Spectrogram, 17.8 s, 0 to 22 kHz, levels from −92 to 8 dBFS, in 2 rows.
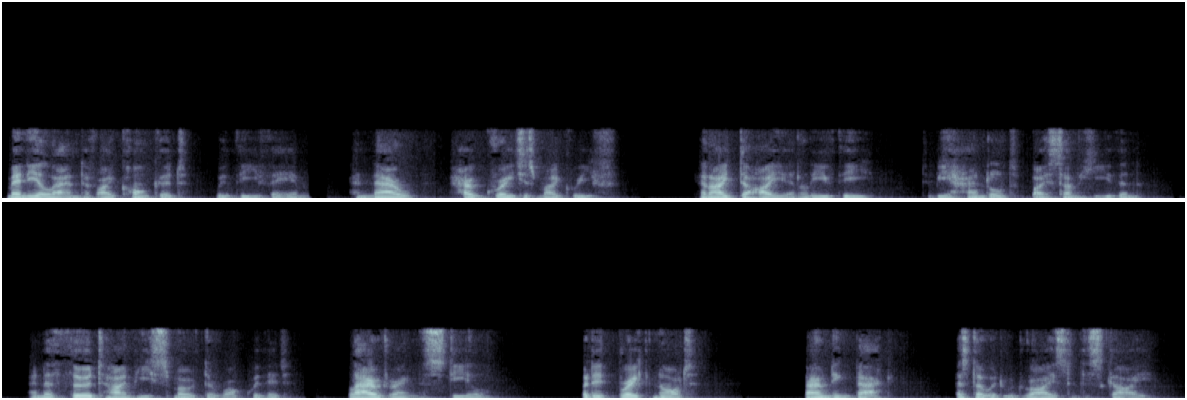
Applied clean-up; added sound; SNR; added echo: none; none; none; none.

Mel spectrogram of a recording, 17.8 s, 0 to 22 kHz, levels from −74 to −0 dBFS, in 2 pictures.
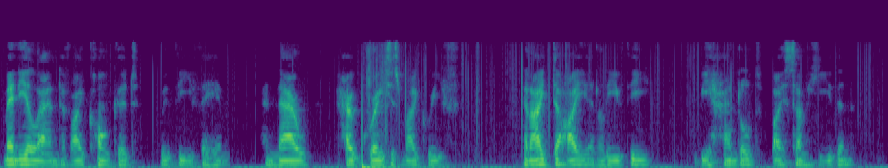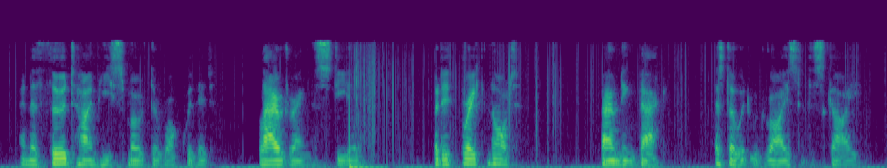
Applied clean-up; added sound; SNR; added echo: none; Crackle; 13 dB; none.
